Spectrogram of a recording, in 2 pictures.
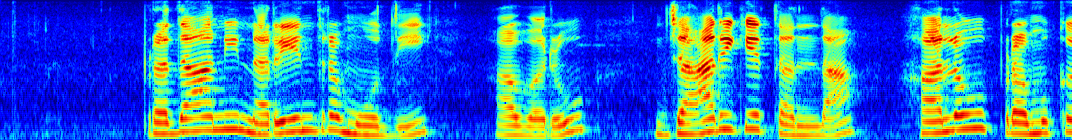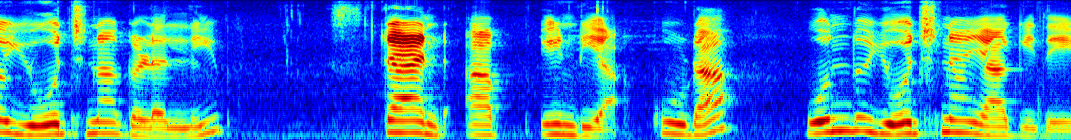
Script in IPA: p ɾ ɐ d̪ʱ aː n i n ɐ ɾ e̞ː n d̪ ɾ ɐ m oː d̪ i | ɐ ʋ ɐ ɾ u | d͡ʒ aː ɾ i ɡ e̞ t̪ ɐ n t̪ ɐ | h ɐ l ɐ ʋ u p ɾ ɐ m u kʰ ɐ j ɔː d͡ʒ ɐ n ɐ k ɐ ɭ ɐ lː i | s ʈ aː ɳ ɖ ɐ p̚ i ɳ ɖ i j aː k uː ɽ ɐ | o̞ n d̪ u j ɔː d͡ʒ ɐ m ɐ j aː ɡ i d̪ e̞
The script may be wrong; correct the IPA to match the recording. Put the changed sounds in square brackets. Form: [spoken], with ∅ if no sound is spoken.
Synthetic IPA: p ɾ ɐ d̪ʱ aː n i n ɐ ɾ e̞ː n d̪ ɾ ɐ m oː d̪ i | ɐ ʋ ɐ ɾ u | d͡ʒ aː ɾ i ɡ e̞ t̪ ɐ n [d̪] ɐ | h ɐ l ɐ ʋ u p ɾ ɐ m u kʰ ɐ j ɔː d͡ʒ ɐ n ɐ [ɡ] ɐ ɭ ɐ lː i | s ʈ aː ɳ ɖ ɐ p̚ i ɳ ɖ i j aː k uː ɽ ɐ | o̞ n d̪ u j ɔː d͡ʒ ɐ [n] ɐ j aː ɡ i d̪ e̞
